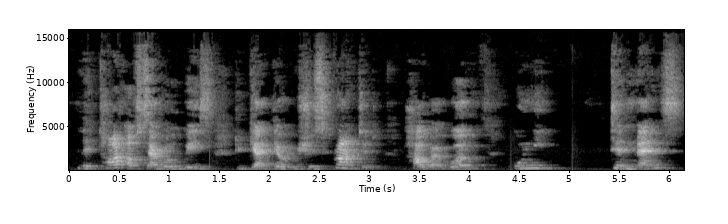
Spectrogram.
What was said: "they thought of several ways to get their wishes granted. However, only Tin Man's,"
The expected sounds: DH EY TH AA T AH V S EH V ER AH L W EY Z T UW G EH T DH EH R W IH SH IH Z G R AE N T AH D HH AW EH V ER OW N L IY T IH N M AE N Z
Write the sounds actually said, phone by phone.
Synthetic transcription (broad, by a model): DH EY T AA T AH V S EH V ER AH L W EY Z T UW G EH T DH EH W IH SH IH S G R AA N T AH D HH AW EH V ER OW N L IY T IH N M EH N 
